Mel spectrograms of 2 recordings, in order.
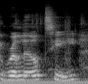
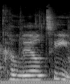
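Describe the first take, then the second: First: The name begins with a throaty, R-like sound. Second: The name begins with a hard K sound. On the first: The speaker calls it right. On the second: The speaker calls it wrong.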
